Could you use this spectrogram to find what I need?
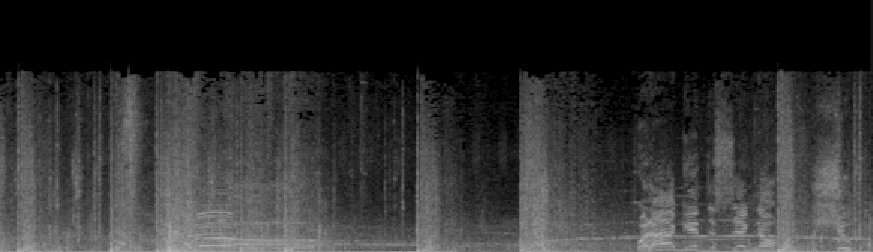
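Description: Gunshots crack loudly several times.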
